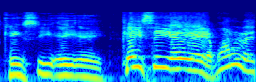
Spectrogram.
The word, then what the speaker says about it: KCAA: chair i don't know i i said cca sorry mark i i didn't mean to say it like that sorry frank kcaa those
